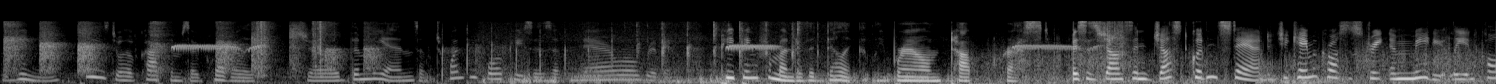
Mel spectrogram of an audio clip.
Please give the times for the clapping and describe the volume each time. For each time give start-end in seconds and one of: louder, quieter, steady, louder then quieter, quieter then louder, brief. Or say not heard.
0.0-8.2 quieter then louder.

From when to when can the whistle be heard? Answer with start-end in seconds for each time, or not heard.
1.7-2.7, 7.2-7.8, 10.1-10.8.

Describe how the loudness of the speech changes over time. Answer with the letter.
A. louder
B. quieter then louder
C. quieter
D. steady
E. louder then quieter
A.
